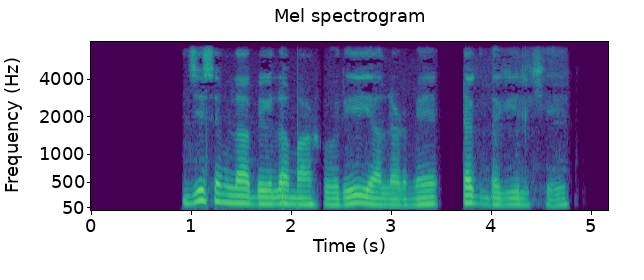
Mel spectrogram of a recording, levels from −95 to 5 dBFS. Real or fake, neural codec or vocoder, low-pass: real; none; 7.2 kHz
